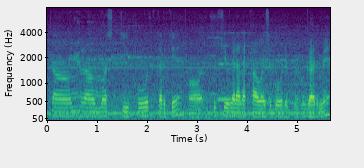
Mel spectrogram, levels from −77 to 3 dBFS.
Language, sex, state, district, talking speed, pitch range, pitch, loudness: Hindi, male, Bihar, Samastipur, 95 wpm, 100-115 Hz, 110 Hz, -18 LUFS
